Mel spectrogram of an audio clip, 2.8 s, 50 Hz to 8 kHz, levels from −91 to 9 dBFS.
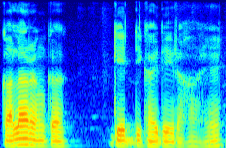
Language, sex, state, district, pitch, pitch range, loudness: Hindi, male, Arunachal Pradesh, Papum Pare, 95 Hz, 95-105 Hz, -20 LUFS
